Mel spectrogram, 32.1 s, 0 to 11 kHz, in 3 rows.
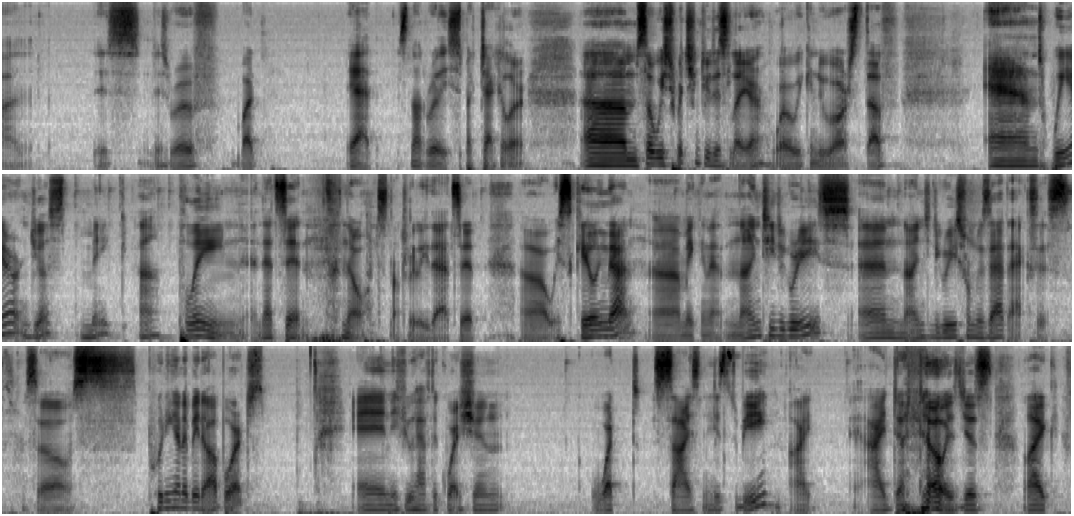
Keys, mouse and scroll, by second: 0.4 middle click, 1.6-3.4 right drag, 3.3 middle click, 5.4-6.7 middle drag, 6.7-8.4 drag, 7.7 KP_7, 9.7-11.0 middle drag, 11.7-13.2 drag, 14.4 f, 14.8 g, 15.9 s, 17.4-19.3 drag, 19.6-21.4 drag, 21.0 g, 23.1-24.9 drag, 24.4 s, 25.2-26.9 drag, 25.3 s, 27.0-28.8 drag, 28.8 middle click, 29.9-31.8 drag, 29.9 middle click, 30.8-31.8 middle drag.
